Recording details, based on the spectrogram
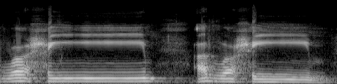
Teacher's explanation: ആ മീം ചുണ്ട് പൂട്ടിയ രൂപത്തിലാണ് പറയേണ്ടത്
